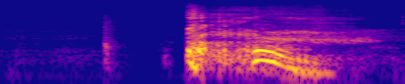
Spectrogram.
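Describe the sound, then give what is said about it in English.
A single loud cough bursts out after a couple of small catches of breath, then trails off into a rough, throaty rasp lasting about a second. “Just in the way that I coughed, I cast out germs from my body for healing in the same way as we repent.”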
